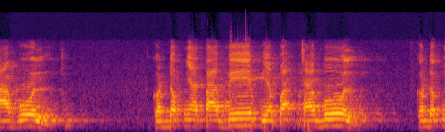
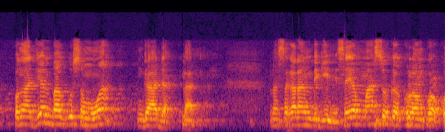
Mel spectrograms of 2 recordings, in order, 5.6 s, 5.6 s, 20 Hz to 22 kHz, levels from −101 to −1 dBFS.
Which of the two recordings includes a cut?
second; 1 cut; at 2.2 s

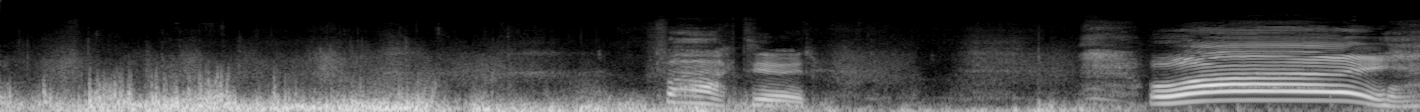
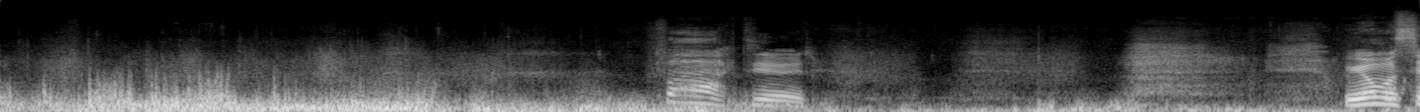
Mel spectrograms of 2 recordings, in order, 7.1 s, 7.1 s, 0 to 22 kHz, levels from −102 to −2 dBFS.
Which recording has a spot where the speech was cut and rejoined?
first; 1 cut; at 5.4 s

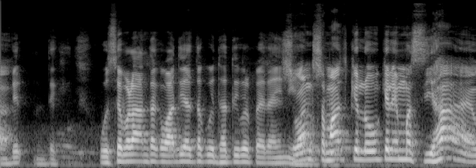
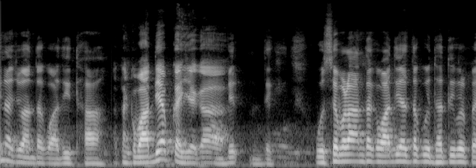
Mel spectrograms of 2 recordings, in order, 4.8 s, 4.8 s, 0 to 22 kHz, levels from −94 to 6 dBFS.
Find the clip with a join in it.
second; 1 cut; at 1.1 s

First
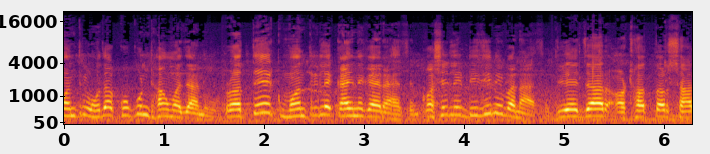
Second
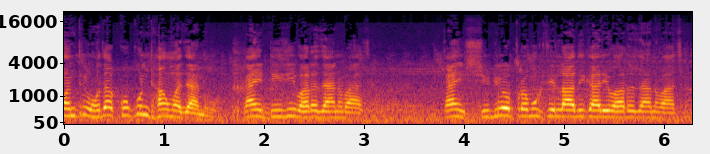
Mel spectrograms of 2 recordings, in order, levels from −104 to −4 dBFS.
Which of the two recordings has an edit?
first; 2 cuts; at 1.5 s, 4.8 s

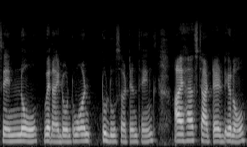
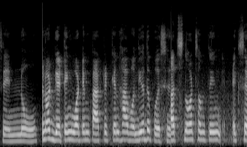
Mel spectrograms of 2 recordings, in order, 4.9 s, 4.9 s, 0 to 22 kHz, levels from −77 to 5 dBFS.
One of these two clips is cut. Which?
second; 2 cuts; at 0.9 s, 3.4 s

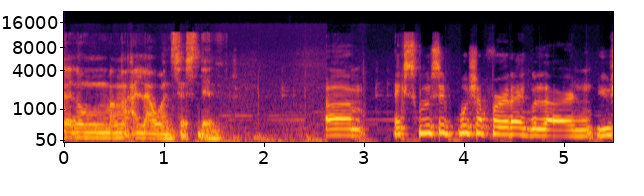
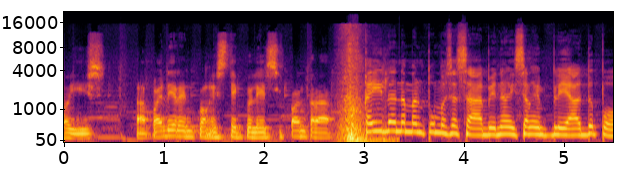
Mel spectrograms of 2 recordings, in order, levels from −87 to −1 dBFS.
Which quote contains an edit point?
second; 1 cut; at 2.8 s

